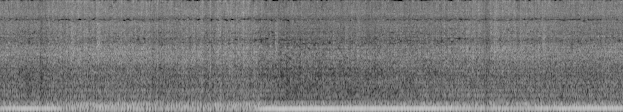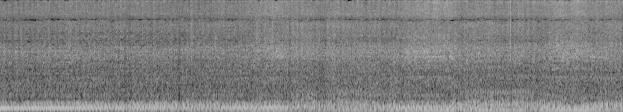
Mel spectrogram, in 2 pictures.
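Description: A truck's diesel engine drones steadily close ahead.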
